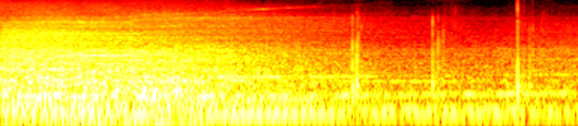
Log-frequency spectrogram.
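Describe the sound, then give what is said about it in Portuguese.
A bus's engine rumbles and fades as it slows to drop off a passenger a few blocks from his destination, then three short, sharp air-brake hisses burst out near the end, spaced about half a second apart. “O ônibus o deixa a alguns quarteirões do seu amigo, e ele tem que ir a pé até lá.”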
